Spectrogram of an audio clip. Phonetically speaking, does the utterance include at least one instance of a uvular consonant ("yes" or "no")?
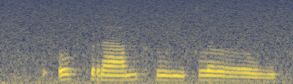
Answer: no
